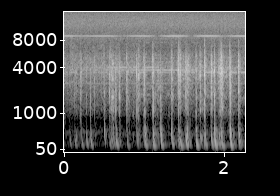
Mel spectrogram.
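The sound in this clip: Rapid, steady clip-clopping of a small horse's hooves, with many even beats running through the whole clip over a low continuous hum.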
